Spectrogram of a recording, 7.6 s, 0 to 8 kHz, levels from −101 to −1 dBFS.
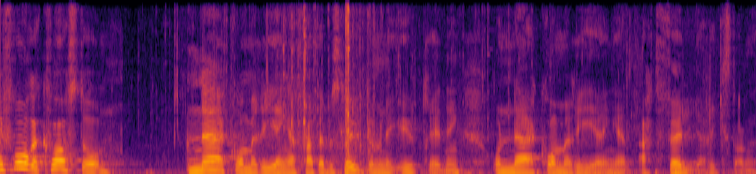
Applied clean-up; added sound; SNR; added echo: none; Bicycle; 19 dB; none.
